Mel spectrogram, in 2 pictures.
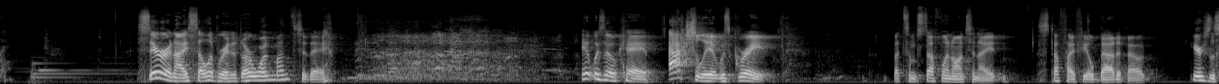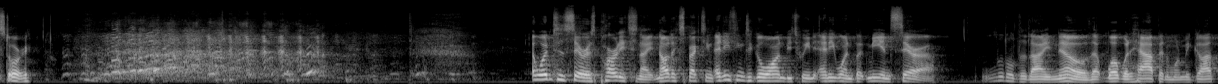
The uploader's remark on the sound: Recorded live at The Tranzac Club in Toronto, ON.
